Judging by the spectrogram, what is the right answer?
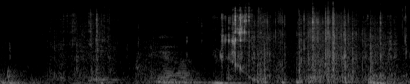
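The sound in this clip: Crisp crunching of potato chips being bitten and chewed, a few short crunches over quiet murmuring voices as people talk while eating.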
